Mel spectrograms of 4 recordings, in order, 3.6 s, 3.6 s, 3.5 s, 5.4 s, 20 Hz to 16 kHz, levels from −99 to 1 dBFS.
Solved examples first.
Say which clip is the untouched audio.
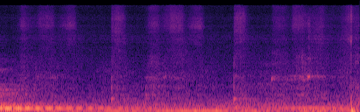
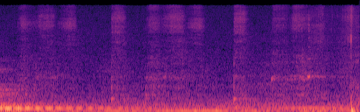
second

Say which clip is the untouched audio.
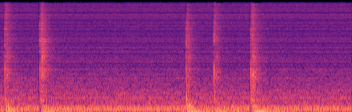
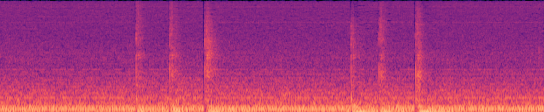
second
